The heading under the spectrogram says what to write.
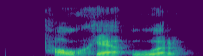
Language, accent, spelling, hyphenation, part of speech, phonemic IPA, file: German, Austria, Taucheruhr, Tau‧cher‧uhr, noun, /ˈtaʊ̯xɐˌʔuːɐ̯/, De-at-Taucheruhr.ogg
- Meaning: diving watch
